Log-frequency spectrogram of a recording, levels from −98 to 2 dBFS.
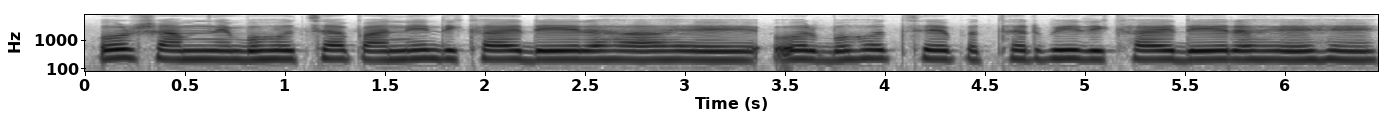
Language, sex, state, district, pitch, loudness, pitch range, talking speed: Hindi, female, Gujarat, Valsad, 215 Hz, -13 LUFS, 210-225 Hz, 165 wpm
